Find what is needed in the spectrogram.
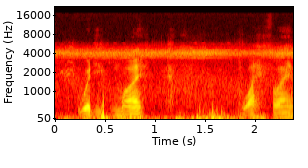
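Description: Crickets trilling steadily in one high, unbroken pitch, with a man's short murmur of voice just under a second in.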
